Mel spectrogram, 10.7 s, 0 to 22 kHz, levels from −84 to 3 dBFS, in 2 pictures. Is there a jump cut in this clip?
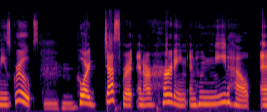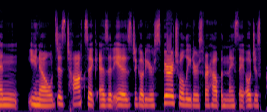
yes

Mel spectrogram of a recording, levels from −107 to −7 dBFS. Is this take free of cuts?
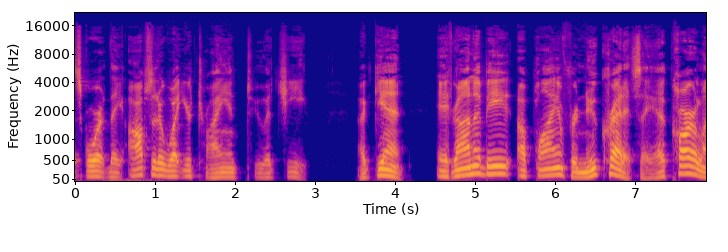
no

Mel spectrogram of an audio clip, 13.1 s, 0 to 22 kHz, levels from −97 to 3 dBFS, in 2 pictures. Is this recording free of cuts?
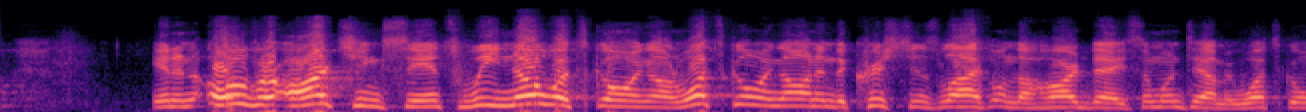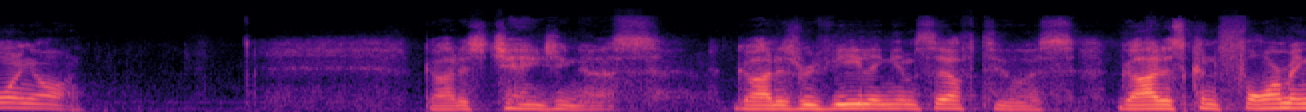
no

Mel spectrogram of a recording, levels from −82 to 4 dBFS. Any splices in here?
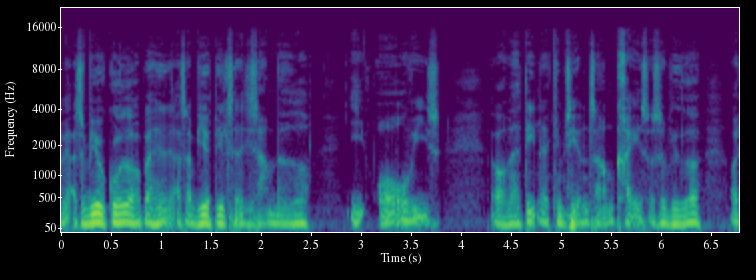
no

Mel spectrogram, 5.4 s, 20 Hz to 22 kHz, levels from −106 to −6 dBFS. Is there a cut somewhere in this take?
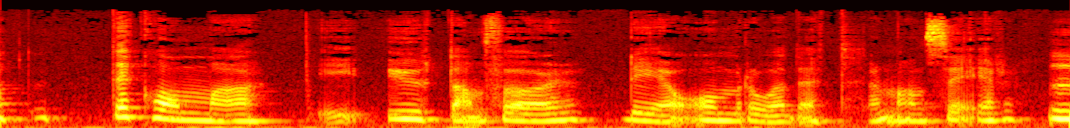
yes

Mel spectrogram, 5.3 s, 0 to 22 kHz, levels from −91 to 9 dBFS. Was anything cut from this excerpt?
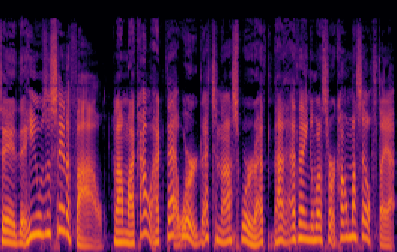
yes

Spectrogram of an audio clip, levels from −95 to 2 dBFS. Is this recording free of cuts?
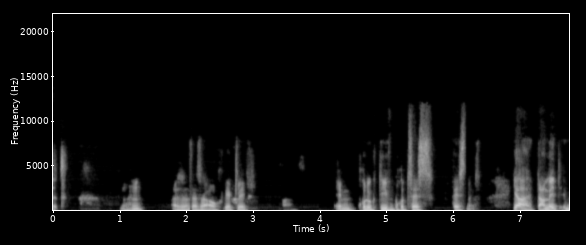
no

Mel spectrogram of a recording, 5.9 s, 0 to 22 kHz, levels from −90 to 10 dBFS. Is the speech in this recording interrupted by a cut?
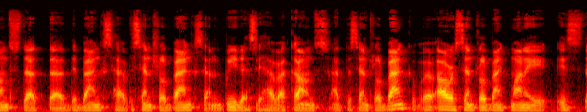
yes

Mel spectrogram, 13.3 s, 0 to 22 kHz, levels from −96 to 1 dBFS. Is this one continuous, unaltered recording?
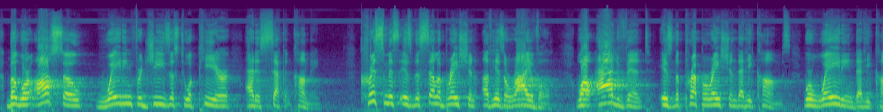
no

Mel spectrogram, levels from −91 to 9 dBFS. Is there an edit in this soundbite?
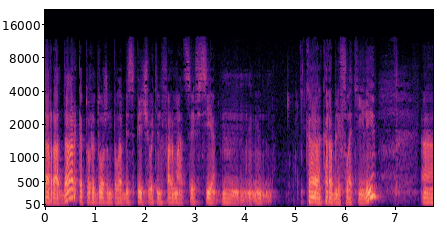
no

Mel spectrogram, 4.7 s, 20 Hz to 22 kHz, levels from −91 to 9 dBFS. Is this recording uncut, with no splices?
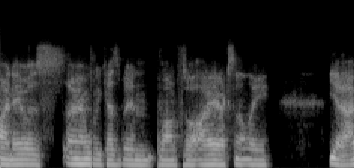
no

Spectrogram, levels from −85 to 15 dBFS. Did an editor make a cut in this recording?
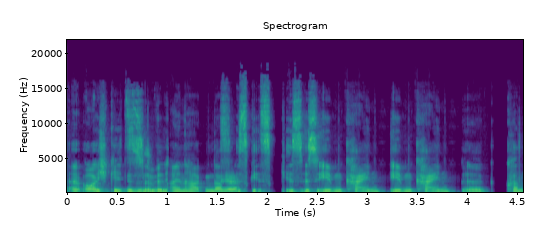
yes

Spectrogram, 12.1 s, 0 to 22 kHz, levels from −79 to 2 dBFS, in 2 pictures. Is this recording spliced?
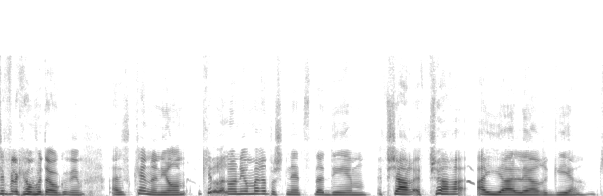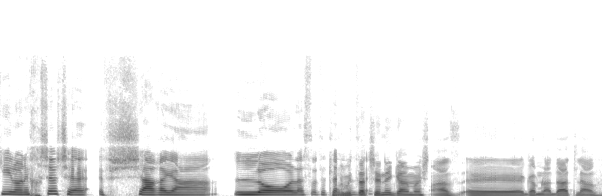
yes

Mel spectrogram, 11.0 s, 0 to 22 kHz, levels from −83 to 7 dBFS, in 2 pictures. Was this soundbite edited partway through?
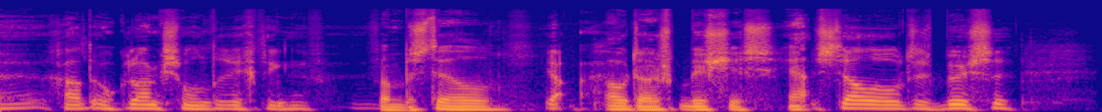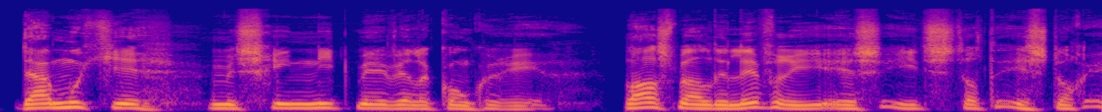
no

